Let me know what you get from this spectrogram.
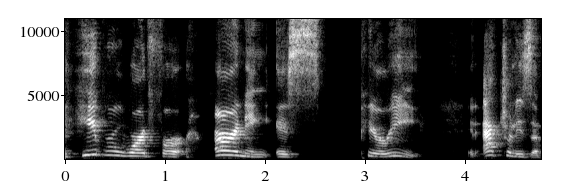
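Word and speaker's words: פרי: The Hebrew word for earning is piri. It actually is a P with an apostrophe and two E's, right? It pronounced peri, and it means, get this, fruit of actions.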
